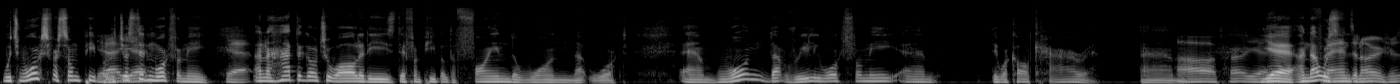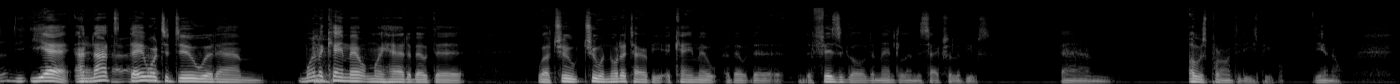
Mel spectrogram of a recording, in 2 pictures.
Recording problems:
uneven, jittery; strongly; from 2.5 to 27 s

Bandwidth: 14.5 kHz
